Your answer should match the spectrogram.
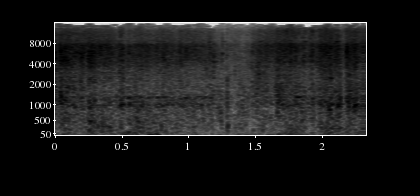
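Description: Skis sliding and scraping over groomed snow while skiing downhill, with wind rushing over the microphone. The noise rises and falls unevenly rather than holding steady.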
